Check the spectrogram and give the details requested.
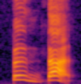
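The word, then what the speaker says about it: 笨蛋: 자, 여기에 유의해서 같이 하나하나 발음을 해보도록 할게요. 먼저 단어부터 보겠습니다. 첫 번째 단어, 바보라는 뜻이에요. 笨蛋, 笨蛋, 笨蛋 이렇게 말씀해 주시면 돼요.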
